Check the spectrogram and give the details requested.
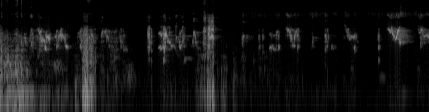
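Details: Budgerigar chatter during mating sounds: quieter chirps, clicks and warbled notes scattered over the clip, with a couple of sharp broadband knocks early on.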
